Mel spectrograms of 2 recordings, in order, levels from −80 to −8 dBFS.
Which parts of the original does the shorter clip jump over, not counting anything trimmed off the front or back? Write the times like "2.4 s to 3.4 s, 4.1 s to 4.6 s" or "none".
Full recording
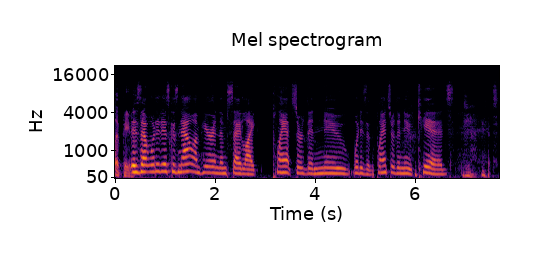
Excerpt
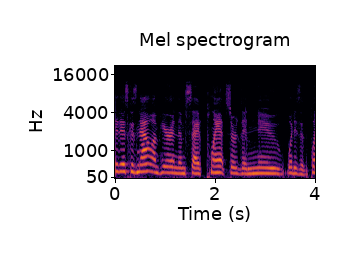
2.5 s to 3.0 s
